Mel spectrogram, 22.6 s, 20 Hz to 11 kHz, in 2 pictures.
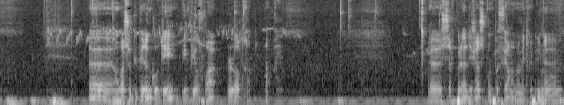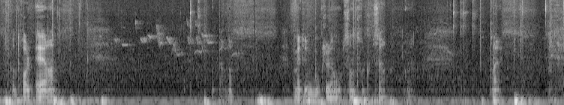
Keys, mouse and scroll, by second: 1.1 a, 1.4 middle click, 2.4 Tab, 4.7 click, 6.8 click, 7.4-9.1 middle drag, 9.1 Tab, 10.3 Tab, 10.6 Tab, 12.4 ctrl+r, 15.1-16.4 drag, 16.4 Tab, 18.3 ctrl+r, 20.4 click, 21.6 a, 21.7-22.5 middle drag.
